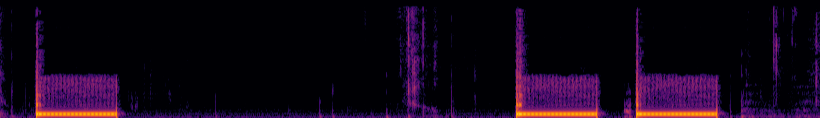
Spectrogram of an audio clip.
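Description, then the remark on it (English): An outgoing phone call's ringing tone: steady low electronic buzzes, a single burst, then a pause, then a quick double burst, clear and loud with nothing else in the background. “Oh, he's ringing now.”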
